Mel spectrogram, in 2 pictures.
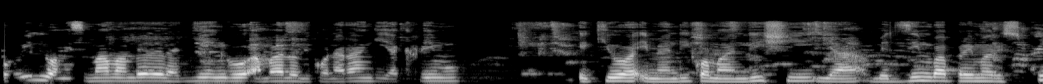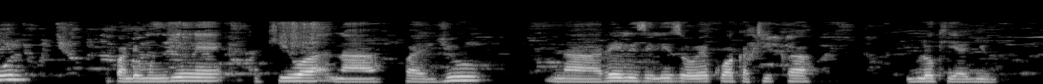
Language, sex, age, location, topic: Swahili, male, 36-49, Mombasa, education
